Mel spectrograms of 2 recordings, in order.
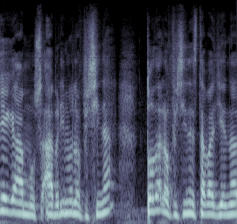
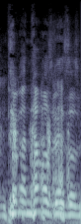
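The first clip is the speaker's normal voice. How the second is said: laughing. Real, not acted.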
